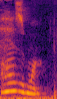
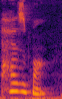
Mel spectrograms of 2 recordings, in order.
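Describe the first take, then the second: First: The th sound is left out of the word. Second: The same.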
